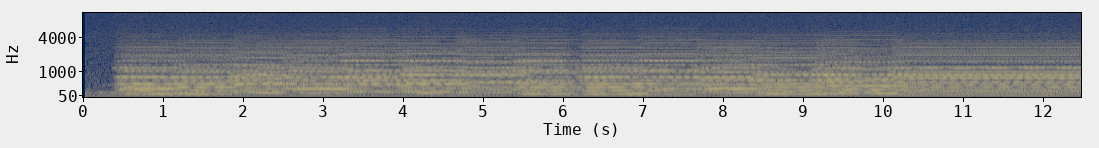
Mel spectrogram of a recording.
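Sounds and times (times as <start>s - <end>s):
pipe organ voix celeste stop: 0.4s - 12.4s.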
